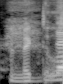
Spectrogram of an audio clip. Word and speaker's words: amygdala: I mean, I'm not not necessarily in the how do you pronounce it? Amyg, amyg that that, that little lizard yeah. brain back there. – Amygdala. – That thing, the amygdala.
